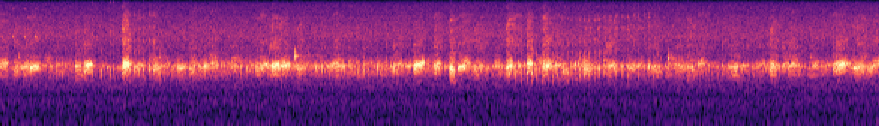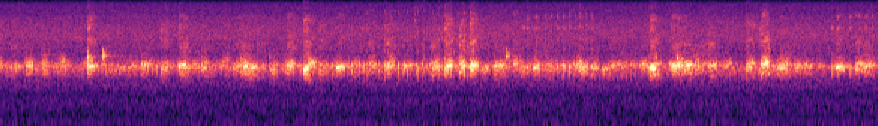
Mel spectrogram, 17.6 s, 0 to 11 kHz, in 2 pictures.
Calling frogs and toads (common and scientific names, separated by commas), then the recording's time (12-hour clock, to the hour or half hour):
Bischoff's tree frog (Boana bischoffi), Cochran's lime tree frog (Sphaenorhynchus surdus)
~2am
